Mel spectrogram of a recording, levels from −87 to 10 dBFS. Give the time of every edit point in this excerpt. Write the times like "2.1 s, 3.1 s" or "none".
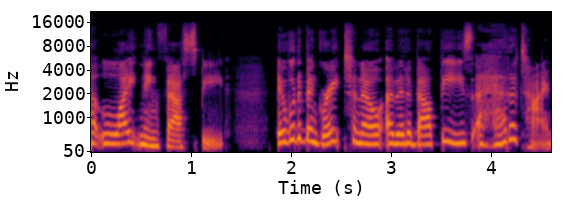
none

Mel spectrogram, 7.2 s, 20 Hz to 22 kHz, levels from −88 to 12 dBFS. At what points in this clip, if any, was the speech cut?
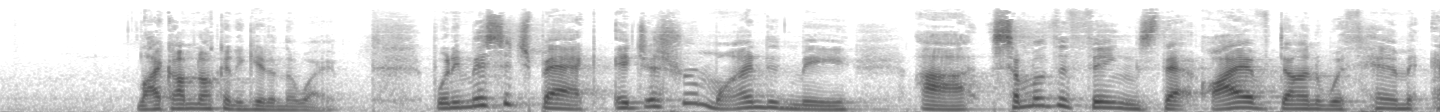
none

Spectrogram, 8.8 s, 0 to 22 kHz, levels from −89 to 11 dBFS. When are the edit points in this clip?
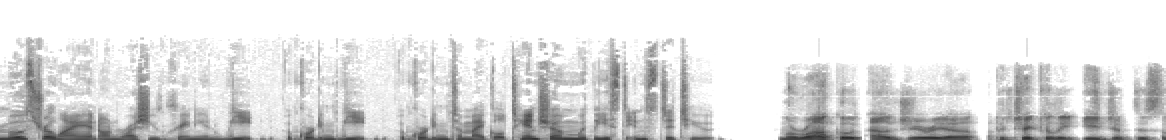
1.1 s, 2.5 s, 4.5 s, 6.4 s, 7.4 s

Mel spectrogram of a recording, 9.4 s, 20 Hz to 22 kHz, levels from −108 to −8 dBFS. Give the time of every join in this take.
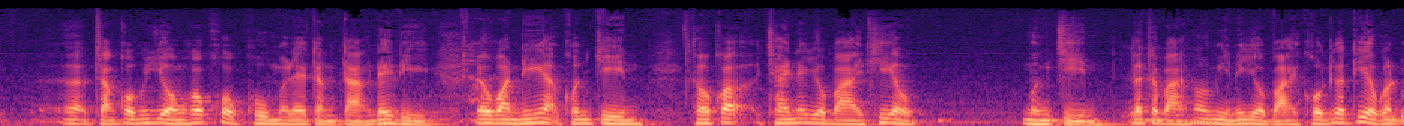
none

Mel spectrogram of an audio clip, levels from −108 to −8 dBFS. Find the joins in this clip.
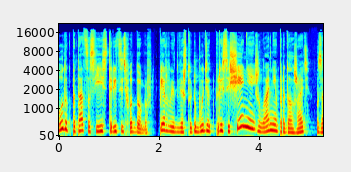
1.9 s, 2.7 s, 3.9 s

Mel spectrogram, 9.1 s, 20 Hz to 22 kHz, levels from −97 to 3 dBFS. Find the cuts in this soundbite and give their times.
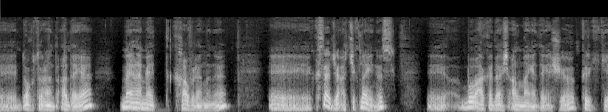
none

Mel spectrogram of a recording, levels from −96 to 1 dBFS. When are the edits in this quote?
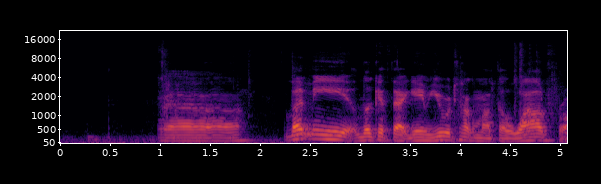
none

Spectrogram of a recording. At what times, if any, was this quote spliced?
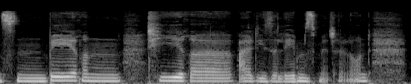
1.4 s, 2.4 s

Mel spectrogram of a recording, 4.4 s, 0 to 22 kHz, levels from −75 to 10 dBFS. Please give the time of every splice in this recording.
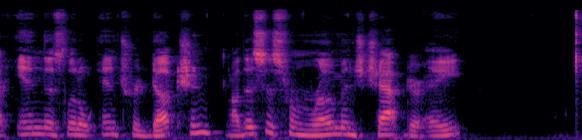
1.7 s

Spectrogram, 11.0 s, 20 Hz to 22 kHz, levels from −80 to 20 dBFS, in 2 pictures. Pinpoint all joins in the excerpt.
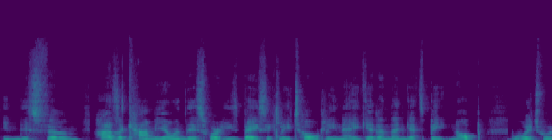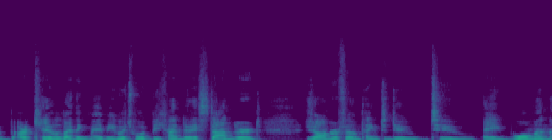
none

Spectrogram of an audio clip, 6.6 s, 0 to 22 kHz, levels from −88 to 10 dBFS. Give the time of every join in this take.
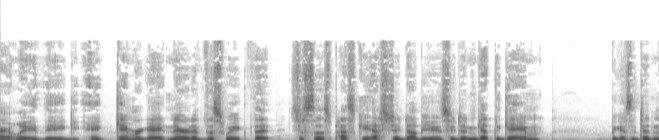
2.8 s

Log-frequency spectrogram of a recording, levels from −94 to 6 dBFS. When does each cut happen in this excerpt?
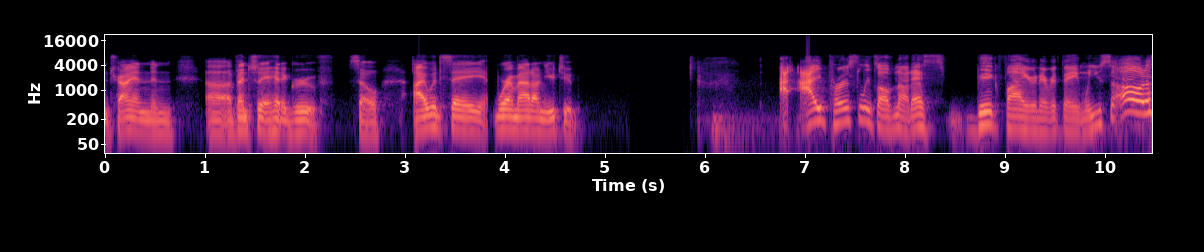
3.8 s, 7.7 s

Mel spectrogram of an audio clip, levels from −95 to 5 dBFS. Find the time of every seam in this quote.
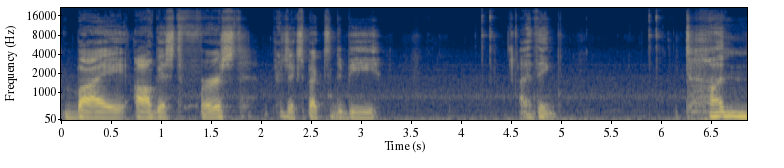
4.6 s

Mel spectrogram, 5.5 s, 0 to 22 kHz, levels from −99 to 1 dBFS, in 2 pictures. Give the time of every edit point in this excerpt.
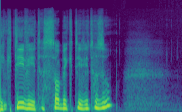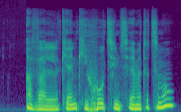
none

